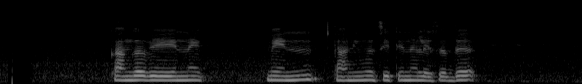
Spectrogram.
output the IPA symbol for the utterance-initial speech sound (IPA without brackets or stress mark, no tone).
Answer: k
